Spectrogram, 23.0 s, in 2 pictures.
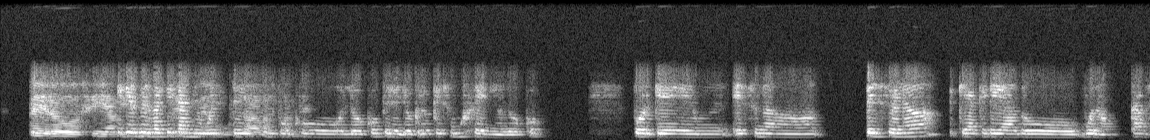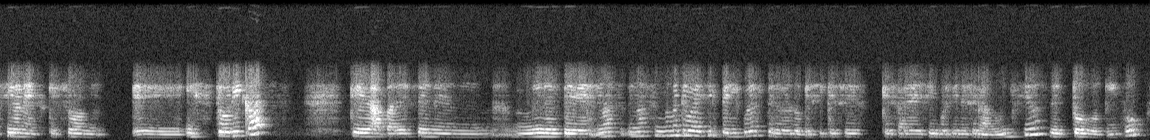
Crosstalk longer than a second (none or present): present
